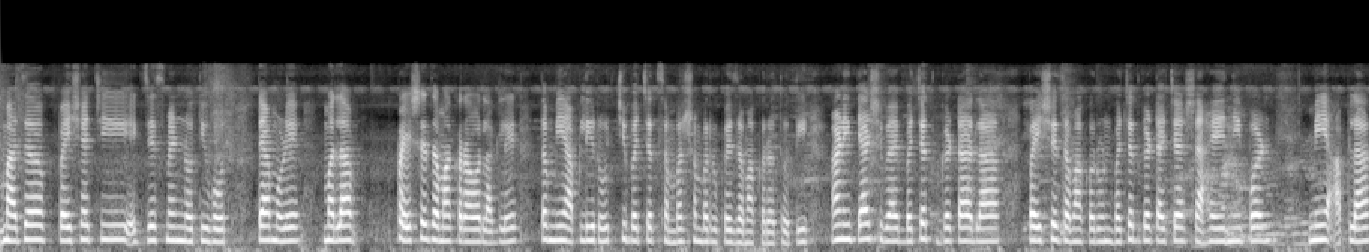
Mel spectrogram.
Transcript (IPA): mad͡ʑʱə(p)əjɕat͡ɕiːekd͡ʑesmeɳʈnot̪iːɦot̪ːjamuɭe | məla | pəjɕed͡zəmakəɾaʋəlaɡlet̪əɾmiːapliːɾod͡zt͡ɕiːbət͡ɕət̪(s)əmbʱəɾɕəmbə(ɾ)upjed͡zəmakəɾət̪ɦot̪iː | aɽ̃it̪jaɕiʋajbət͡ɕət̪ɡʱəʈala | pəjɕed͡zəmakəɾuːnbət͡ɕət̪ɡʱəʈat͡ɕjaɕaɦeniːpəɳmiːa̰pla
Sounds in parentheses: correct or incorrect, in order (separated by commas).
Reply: correct, correct, incorrect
